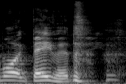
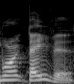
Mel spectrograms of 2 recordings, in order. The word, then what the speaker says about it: Warwick Davis: You called him Warwick David. I called him Warwick Davis. You said David. No, I didn't. I said Davis.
